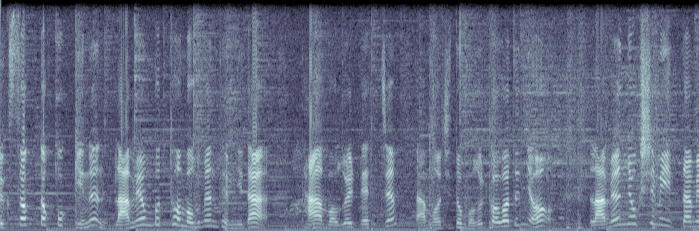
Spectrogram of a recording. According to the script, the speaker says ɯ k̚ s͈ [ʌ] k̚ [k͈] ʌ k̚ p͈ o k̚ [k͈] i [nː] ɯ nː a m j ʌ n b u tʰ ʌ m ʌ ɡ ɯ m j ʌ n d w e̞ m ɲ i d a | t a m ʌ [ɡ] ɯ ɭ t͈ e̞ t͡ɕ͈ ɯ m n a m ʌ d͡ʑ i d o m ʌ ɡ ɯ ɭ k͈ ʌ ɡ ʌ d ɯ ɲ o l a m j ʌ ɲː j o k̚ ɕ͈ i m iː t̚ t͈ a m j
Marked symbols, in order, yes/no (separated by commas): yes, no, yes, no, yes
